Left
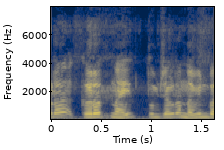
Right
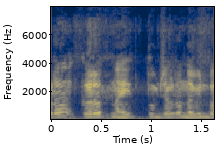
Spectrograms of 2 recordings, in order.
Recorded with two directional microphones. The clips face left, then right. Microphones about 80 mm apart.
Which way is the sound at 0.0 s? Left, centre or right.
Left.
